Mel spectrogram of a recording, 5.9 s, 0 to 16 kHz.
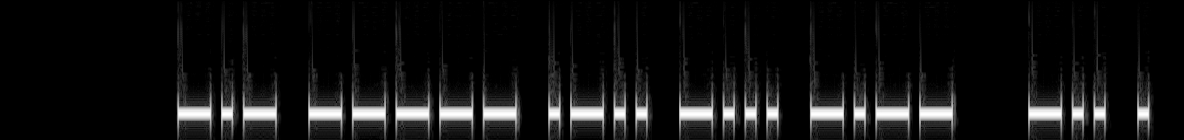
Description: Morse code, heard as a keyed tone, about 22 wpm, 700 Hz. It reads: K0LBY DE
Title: USA Callsign DE Callsign - 5 Characters - 22wpm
